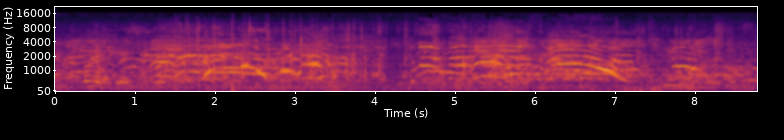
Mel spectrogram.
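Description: Several high-pitched voices shouting and calling out across a lacrosse field, overlapping in two bursts, the second near the end with one long falling call.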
